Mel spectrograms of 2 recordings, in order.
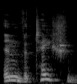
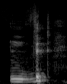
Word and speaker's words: invitation: It's invitation, right? Where we have got little stress on the in and big stress on the t. And she does it completely different. She says invit.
